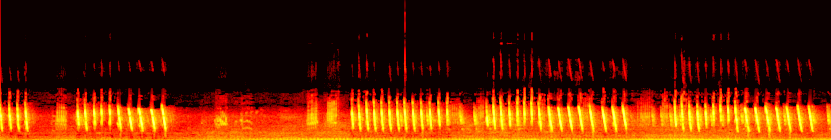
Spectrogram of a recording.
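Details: Bar-winged prinia singing actively, recorded to train other birds: repeated rapid trills of sharp, high clicking notes, growing longer and almost continuous toward the end.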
